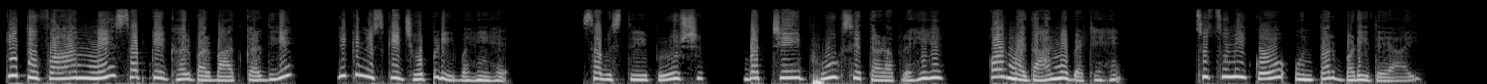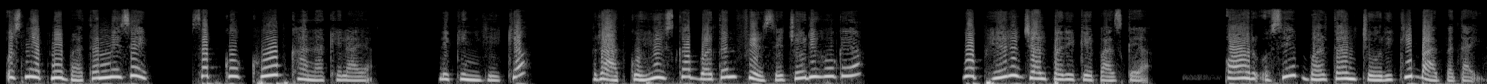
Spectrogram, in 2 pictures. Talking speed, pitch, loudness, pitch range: 140 wpm, 270 Hz, -19 LUFS, 210-330 Hz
